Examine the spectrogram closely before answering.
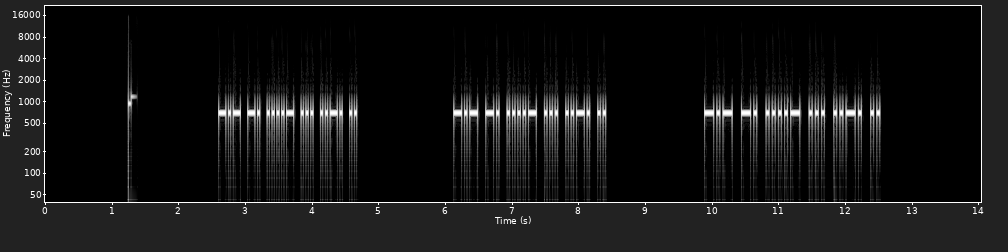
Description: Morse code, heard as a keyed tone, about 29 wpm, 700 Hz. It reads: KN4SFI KN4SFI KN4SFI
